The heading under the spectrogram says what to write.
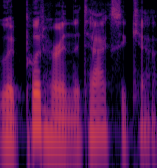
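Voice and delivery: plain reading voice

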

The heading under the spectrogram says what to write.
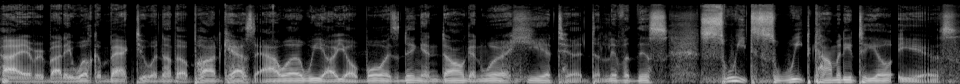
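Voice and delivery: put-on deep voice. Opening the podcast episode as a bit: put-on deep voice. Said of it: "deep voice".

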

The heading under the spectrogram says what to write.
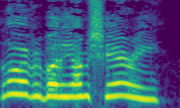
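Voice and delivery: very high-pitched put-on female voice. Answering whether they'd change voice, said in a put-on female voice. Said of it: "change your voice? I will".

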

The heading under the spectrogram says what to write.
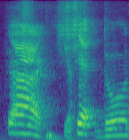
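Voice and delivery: clumsy fake Boston accent. Closing a podcast with a joke about Boston listeners: bad Boston accent. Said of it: "I don't do a good Boston accent".

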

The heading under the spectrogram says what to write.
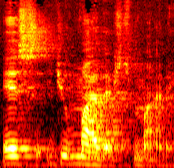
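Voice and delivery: ordinary delivery

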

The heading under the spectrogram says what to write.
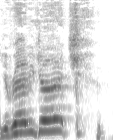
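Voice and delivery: very high-pitched character voice. Hearing about a creator's game stunt videos, a listener quotes a line in Arthur Morgan voice. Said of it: "he would be doing the voice of Arthur Morgan".

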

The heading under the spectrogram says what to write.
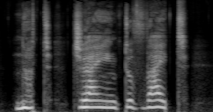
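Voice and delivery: slow, pained groan, forced out through pain. Trapped in debris with her arm hurt, she answers the approaching priest, groaning. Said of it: "she groaned".

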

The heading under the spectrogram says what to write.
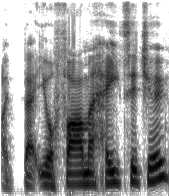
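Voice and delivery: high-pitched shout. Recounting a dream, the speaker reenacts what he yelled: retelling his own shouting. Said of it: "I was shouting like".

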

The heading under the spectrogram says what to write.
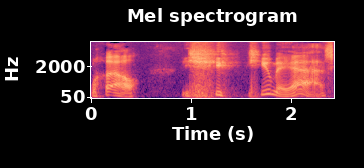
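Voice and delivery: suave, smooth, slow, swooping, drawn-out delivery. Imitating Kirk answering Saavik's question: suave Kirk imitation. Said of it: "He thinks he's being all, like, suave".

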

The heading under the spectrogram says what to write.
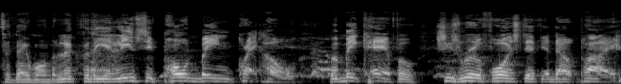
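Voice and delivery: put-on Australian outback wildlife-host accent. Speaker's impression of themself in the outback: put-on australian accent. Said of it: "That was my impression of me on the outback".

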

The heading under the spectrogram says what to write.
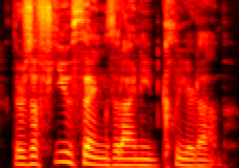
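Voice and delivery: ordinary delivery

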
